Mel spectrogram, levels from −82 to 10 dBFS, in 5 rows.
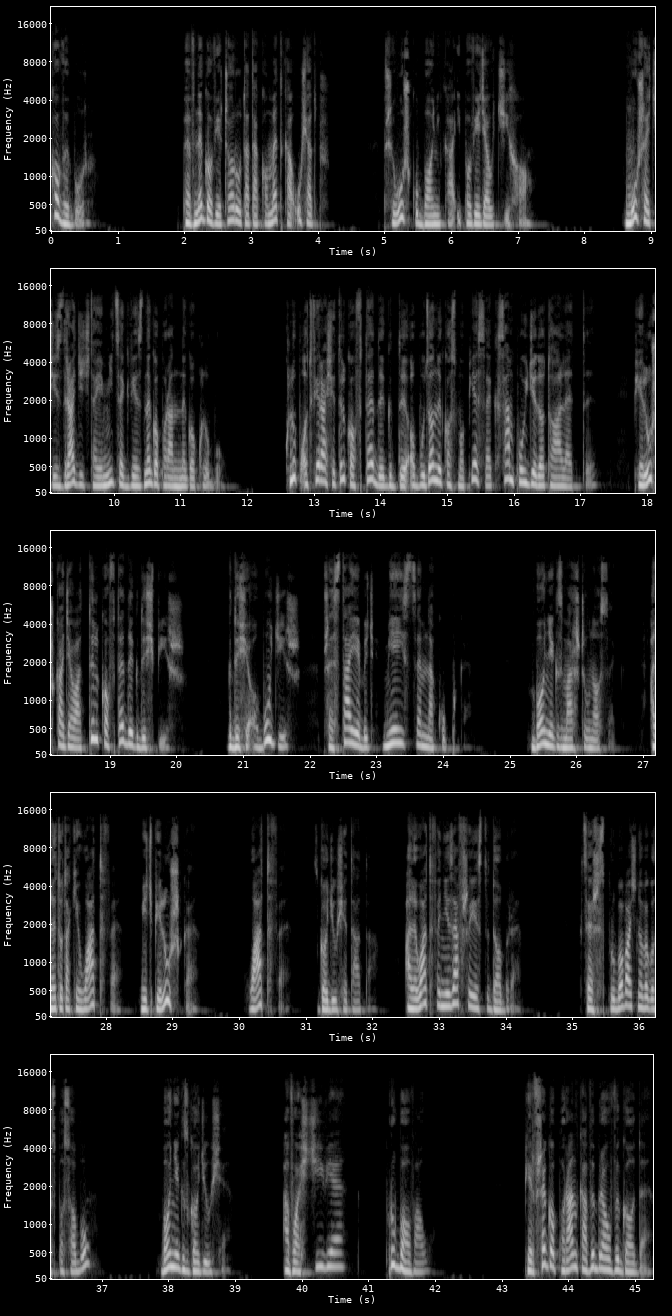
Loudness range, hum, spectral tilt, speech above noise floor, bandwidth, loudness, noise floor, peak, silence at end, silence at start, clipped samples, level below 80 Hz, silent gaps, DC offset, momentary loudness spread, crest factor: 4 LU; none; -6.5 dB/octave; 70 dB; 14 kHz; -18 LUFS; -87 dBFS; -2 dBFS; 0.05 s; 0 s; under 0.1%; -60 dBFS; none; under 0.1%; 14 LU; 18 dB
